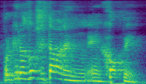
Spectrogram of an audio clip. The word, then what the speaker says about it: Jope: Eh, Jope eh, se escribe e, J-O-P-E, Jope.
